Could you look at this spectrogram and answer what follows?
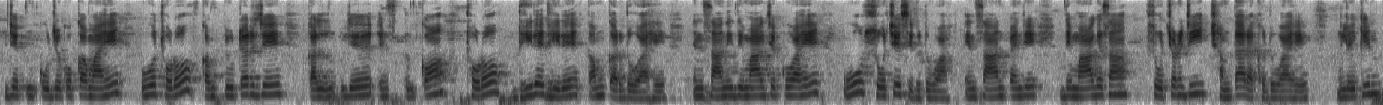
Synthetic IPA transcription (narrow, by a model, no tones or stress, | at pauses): d͡ʑeːd͡ʑeːkokɐmaːɦe | ʊɦot̪ʰoːɽokɐmpjuːʈəɾd͡ʑeː | kɐd͡ʑeː | kɔ̃t̪ʰoːɽod̪ʱiːɾed̪ʱiːɾekɐmkɐɾd̪oaːɦe | ɪnsaːnid̪ɪmaːɡd͡ʑeːkoaːɦe | ʊɦosoːt͡ɕesɪɡʱd̪oaːɦeɪnsaːnpɐ̃ɦɪ̃ɲd͡ʑed̪ɪmaːɡsã | soːt͡ɕəɽ̃d͡ʑiːt͡ɕʰɐmt̪aɾɐkʰə̃d̪oaːɦeː | leːkɪn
